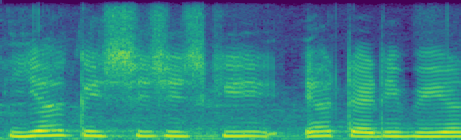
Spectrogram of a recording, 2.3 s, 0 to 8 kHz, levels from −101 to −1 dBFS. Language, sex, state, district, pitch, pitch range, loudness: Hindi, female, Uttar Pradesh, Shamli, 250 Hz, 240-260 Hz, -14 LUFS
